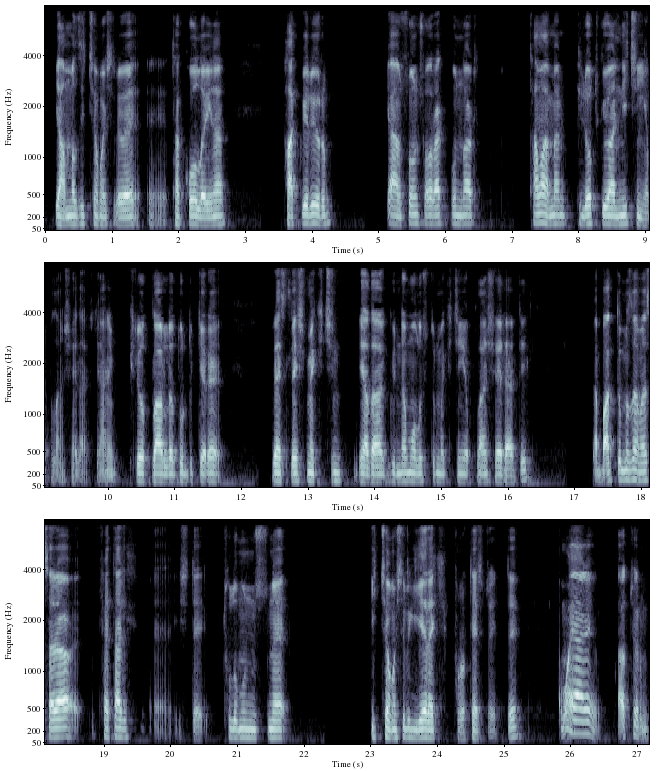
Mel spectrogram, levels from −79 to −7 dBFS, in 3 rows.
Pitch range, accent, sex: 100-120 Hz, native, male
